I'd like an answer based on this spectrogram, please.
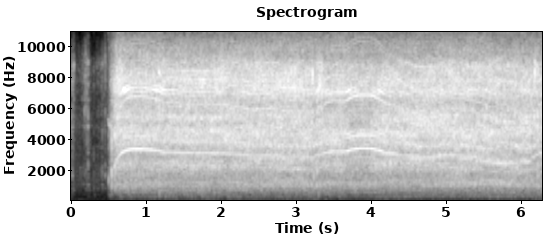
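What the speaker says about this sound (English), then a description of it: "So you want to know a fast way to clean the inside of a rusty spring out? You just take a wire wheel like that" A wire wheel spun by a power drill scours rust from the inside of a coiled spring, a loud, steady high whine that starts abruptly after a brief quiet moment and runs continuously with slight pitch wavers.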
